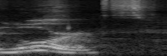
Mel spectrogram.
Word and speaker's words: Lourdes: normal that's and and when I learned about our lady in in France they don't pronounce it either way they called it Lourdes Lourdes yes Lourdes France you know say no to this or Lourdes or anything like that Lourdes is how they say it in France my Lady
